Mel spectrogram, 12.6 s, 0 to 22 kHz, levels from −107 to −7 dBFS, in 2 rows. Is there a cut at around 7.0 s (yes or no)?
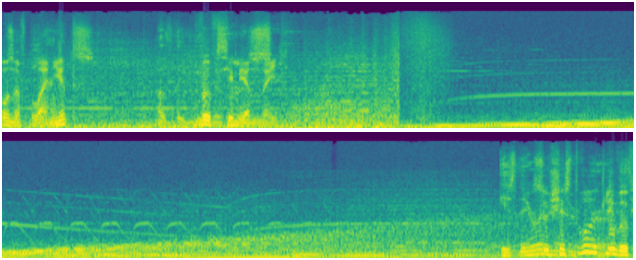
yes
